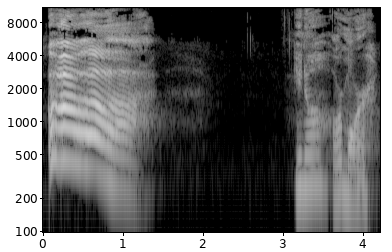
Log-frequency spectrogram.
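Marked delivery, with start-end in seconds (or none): 0.1-1.4 long, loud groaning cry, high then falling; anguished groan. Shown as a demonstration. Preacher acting out prayer in the secret place, anguished groan. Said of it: "and just went".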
